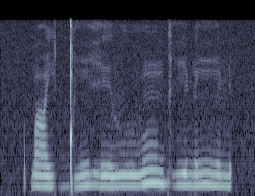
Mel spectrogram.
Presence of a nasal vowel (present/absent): present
